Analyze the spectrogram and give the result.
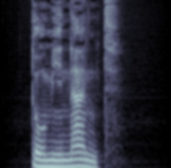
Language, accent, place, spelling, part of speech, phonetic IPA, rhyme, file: German, Germany, Berlin, dominant, adjective, [domiˈnant], -ant, De-dominant.ogg
- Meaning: dominant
